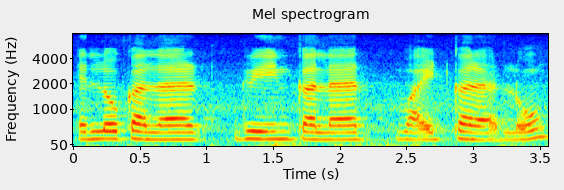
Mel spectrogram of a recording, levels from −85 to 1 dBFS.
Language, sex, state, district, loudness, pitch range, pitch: Telugu, female, Andhra Pradesh, Sri Satya Sai, -14 LUFS, 185-200 Hz, 195 Hz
